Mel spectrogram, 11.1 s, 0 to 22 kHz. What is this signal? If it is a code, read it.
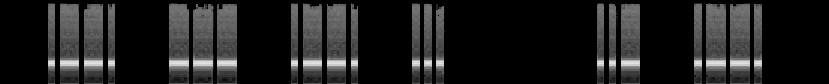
Morse code, heard as a keyed tone, about 15 wpm, spaced as for 8 wpm, 1000 Hz. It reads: POPS UP
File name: qotdfiles / 8wpm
